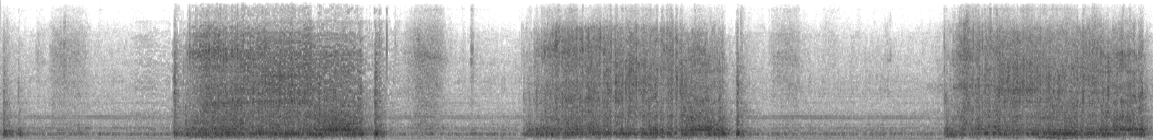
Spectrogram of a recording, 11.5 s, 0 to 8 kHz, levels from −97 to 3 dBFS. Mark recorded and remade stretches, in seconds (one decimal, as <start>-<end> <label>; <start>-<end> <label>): 0.0-11.5 recorded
